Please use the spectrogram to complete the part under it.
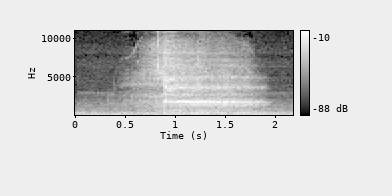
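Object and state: Nothing is struck.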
